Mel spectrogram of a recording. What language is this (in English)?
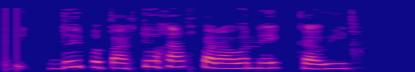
Pashto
